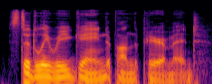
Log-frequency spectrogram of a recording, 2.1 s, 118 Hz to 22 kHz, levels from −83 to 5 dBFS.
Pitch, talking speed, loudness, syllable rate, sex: 85 Hz, 170 wpm, -17 LUFS, 6.4 syllables/s, male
